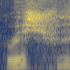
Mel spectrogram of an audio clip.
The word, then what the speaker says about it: Richey: looked it up and it was like it's pronounced Richey.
